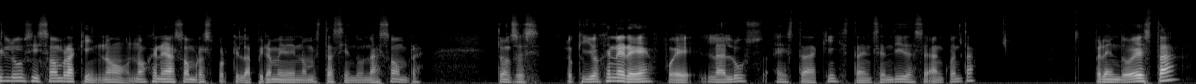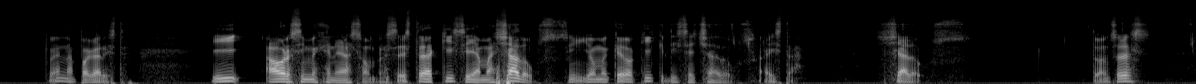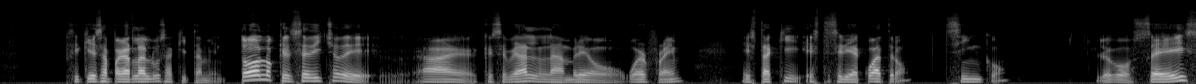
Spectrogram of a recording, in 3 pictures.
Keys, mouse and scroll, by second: 1.7 alt+click, 5.8 ctrl+F1, 5.9 click, 6.5 click, 8.8 click, 10.0 ctrl+F1, 11.3 click, 12.4 click, 15.6 alt+click, 15.7 alt+click, 19.4 ctrl+F1, 20.3 click, 22.8 ctrl+click, 23.8 ctrl+F1, 25.0 click, 25.9 click, 26.0 ctrl+click, 28.0 click, 29.0 click, 31.3 click, 33.3 click.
